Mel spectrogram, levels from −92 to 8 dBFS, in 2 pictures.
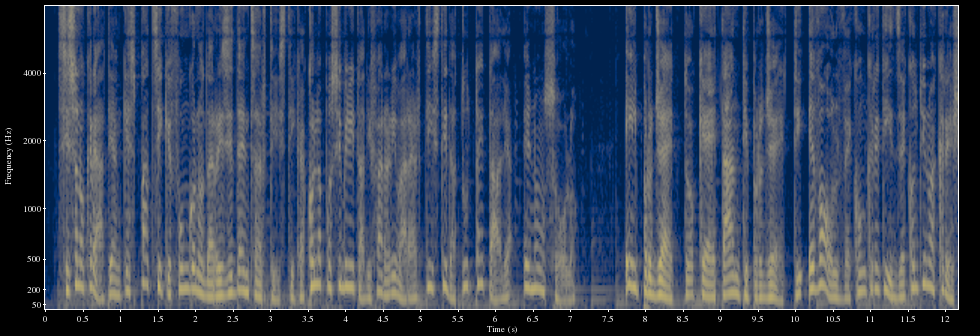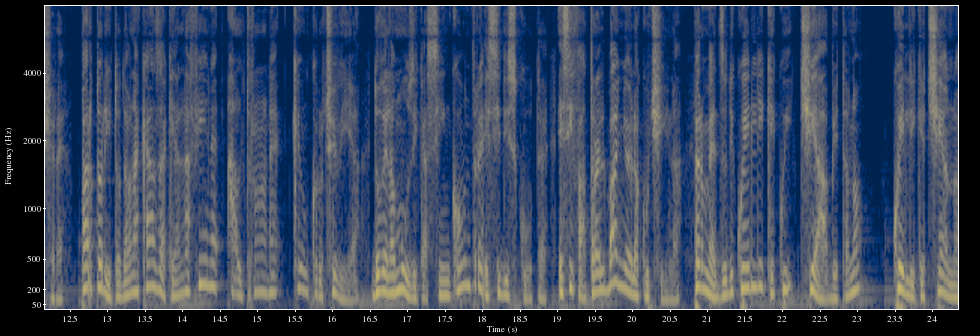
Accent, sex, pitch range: native, male, 115-175 Hz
